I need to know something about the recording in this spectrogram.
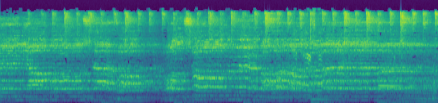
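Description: Several men's voices singing together into microphones, amplified through a PA: an Azerbaijani devotional song for the Prophet's birthday (mövlud), in long held, wavering notes.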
